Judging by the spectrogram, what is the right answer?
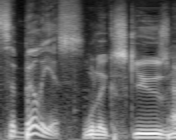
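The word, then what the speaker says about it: Sebelius: You know, during the last set, you said Kathleen Sabalas. I don't think that's the correct pronunciation of her name there, Cool Breeze. Well, what is it? All right, I think it's Sibelius.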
